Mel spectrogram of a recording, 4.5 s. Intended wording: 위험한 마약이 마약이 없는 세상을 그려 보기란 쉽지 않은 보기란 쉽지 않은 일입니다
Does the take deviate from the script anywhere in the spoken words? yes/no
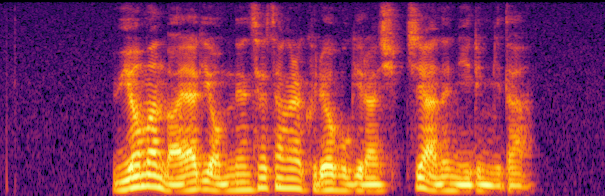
yes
